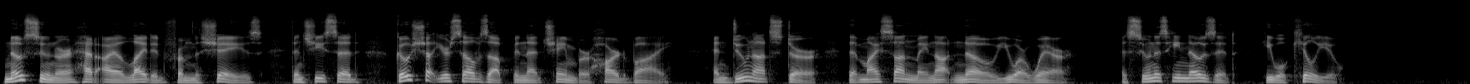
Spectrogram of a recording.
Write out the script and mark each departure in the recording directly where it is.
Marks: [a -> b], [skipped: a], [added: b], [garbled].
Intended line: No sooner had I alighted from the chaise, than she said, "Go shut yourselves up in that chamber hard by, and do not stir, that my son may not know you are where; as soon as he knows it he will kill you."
No sooner had I alighted from the chaise, than she said, "Go shut yourselves up in that chamber hard by, and do not stir, that my son may not know you are where; as soon as he knows it he will kill you."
